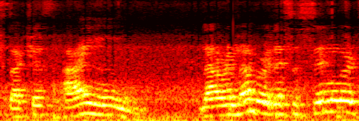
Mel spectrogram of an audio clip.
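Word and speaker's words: עין: The letter Ayin, which in English is spelled Ayin, it's pronounced how it is spelled.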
